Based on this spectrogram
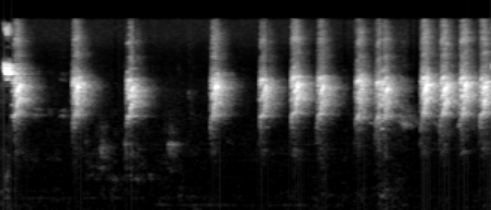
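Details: Caged Ultramarine grosbeak from a Brazilian breeder, used to stir up a captive bird. Well-spaced bright chirps open the clip, then speed up into a quick run of closely packed notes at the close.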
